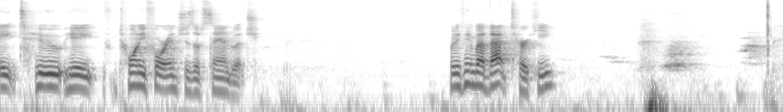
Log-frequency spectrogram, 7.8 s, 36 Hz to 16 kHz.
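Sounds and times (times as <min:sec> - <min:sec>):
speech: 0:00.0 - 0:02.7, 0:04.5 - 0:05.6
dog barking: 0:06.0 - 0:07.8.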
